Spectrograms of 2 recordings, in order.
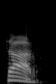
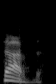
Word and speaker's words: tard: That's why we say this is what? Tar, not tard.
